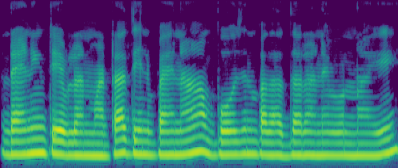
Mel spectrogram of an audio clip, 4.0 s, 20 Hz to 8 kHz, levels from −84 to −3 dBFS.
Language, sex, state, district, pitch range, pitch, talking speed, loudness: Telugu, female, Andhra Pradesh, Manyam, 175-195 Hz, 185 Hz, 135 wpm, -16 LUFS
